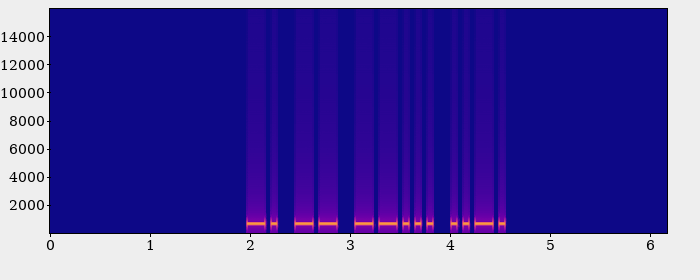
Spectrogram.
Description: Morse code, heard as a keyed tone, about 20 wpm, 700 Hz. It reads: NM7F
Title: USA Call Signs - 4 Characters - Repeated 3x - 20wpm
